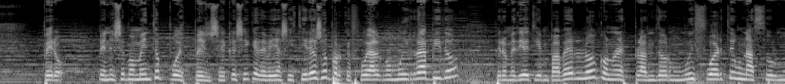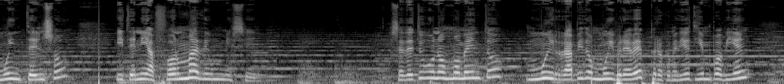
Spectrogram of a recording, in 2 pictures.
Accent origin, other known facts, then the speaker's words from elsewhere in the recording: Gata, Extremadura, Spain; Trabajo fuera de Gata, soy de Gata, pero estoy fuera trabajando en la provincia de Gerona.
